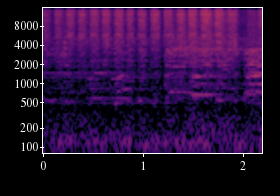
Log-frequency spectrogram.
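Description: A paper blending stump rubbing graphite across drawing paper in quick, short back-and-forth strokes.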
